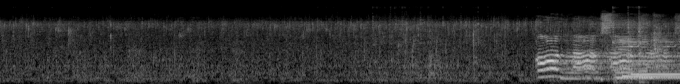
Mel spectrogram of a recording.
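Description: Curry gravy sizzling steadily in a steel kadai on the gas flame, an even frying hiss. About five seconds in, music with a wavering melody comes in over it and is louder.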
